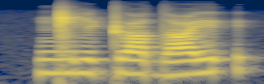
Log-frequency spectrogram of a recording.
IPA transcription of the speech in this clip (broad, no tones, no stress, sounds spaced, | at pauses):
ŋ͡ǁ i ʈ u dˤ e ʔ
